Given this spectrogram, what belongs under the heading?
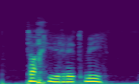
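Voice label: "tachyritmie", Dutch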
